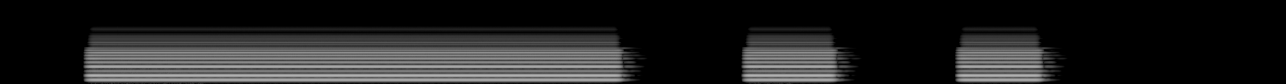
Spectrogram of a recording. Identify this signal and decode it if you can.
Ship horn signal, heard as a ship's horn, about 210 Hz, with room echo. 1 long, 2 short. At sea: a vessel in fog that is sailing, fishing, towing or hampered.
